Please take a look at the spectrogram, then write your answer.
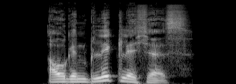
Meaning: strong/mixed nominative/accusative neuter singular of augenblicklich
- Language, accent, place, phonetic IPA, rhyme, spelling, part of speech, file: German, Germany, Berlin, [ˌaʊ̯ɡn̩ˈblɪklɪçəs], -ɪklɪçəs, augenblickliches, adjective, De-augenblickliches.ogg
